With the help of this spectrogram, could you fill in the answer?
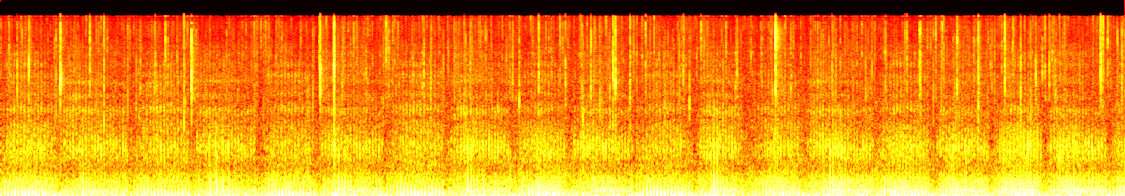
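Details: A cat purrs steadily in a low, rumbling drone that swells and dips with each breath, roughly every half second, while a cozy fireplace crackles and pops sharply throughout.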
